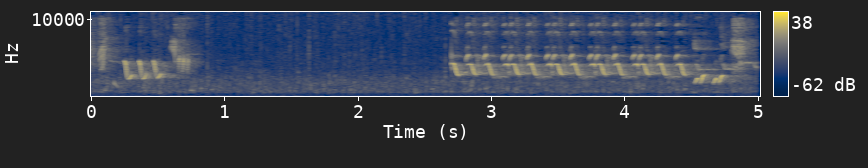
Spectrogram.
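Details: Sikatan londo flycatcher kept in a cage, recorded with trickling water: a short burst of high chattering notes, a pause, then a longer run of quick, bright trilled phrases.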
